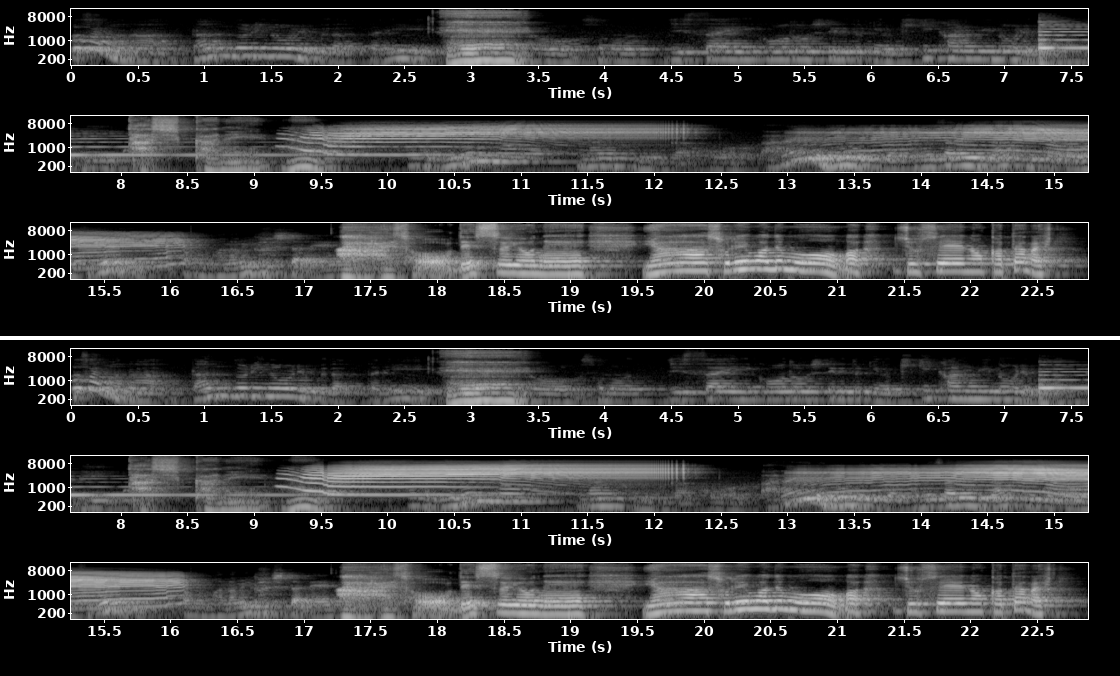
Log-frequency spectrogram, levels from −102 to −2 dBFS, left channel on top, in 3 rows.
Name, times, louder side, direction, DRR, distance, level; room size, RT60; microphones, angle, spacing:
voice 1, 0.0-2.6 3.4-7.9 10.1-11.0 11.4-15.7 16.1-17.2, equal, 80° right, 0 dB, 5.8 m, -49 dB
voice 2, 2.8-3.5 8.0-9.5 17.2-22.6, left 2 dB, 10° left, 10 dB, 0.5 m, -33 dB
Piano, 7.3-10.3, left 1 dB, 90° left, 0.7 m, -44 dB
Squeak, 9.2-12.2 13.1-16.1, right 7 dB, 30° right, 0.6 m, -30 dB
15.0 x 11.5 x 3.8 m, 0.83 s
head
